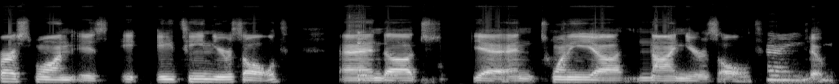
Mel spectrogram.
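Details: 33-year-old man with aphasia after a stroke in 2019, which followed repeat heart surgery that year; earlier heart surgery at age 16; initially unable to speak or move; aphasia.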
